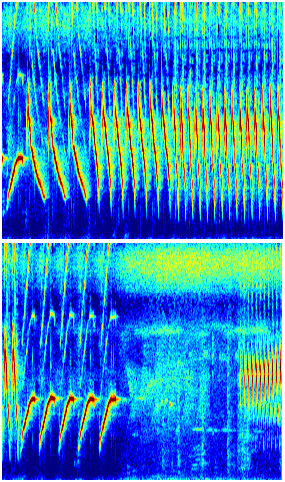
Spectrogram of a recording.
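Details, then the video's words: Training song for young canaries and those that have gone quiet: looping downslurred whistles speeding into a fast run of sweeping notes, then spaced rising whistles, a quiet gap, and a rapid high trill at the end. "SUARA BURUNG Kenari GACOR PANJANG INI Cocok untuk Masteran KENARI PAUD dan Kenari Macet BUNYI"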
